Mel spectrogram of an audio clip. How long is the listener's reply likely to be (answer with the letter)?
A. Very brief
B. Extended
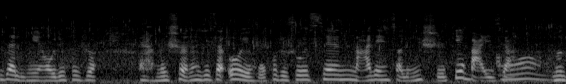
A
